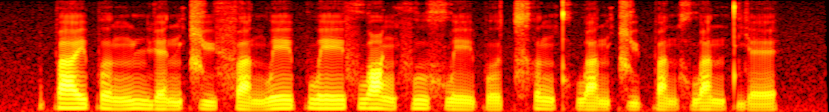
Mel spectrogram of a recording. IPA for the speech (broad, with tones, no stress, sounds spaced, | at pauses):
p a˦ ɪ̯ p ɤ˨˦ ŋ n̪ ɥ ɛ˨˦ n t͡ɕ y˨˦ f ä˨˩ n̪ w e˦ ɪ̯ p w e˦ ɪ̯ f w ɑ˥˨ ŋ f u˥˨ x w e˨˩ ɪ̯ p o˦ ʊ̯ t͡sʰ ɤ˥˨ ŋ kʰ w a˨˩ n t͡ɕ y˨˦ p a˨˩ n x w a˥˨ n t̪ j ɛ˨˦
